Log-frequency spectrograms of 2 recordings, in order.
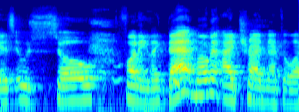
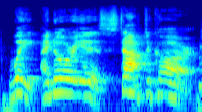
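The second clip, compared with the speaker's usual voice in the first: higher, louder mimicked cry to halt; urgent call; 6 semitones higher, 9 dB louder than usual. Youngest brother yelling at mom to stop the car, urgent. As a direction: imitate a sudden urgent call from the back seat.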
